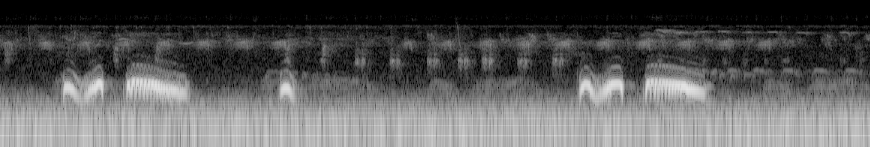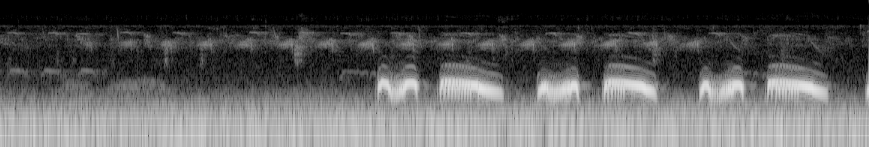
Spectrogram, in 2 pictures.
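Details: Spotted dove call for ground luring of wild doves: repeated cooing phrases, wavering double notes and falling longer coos, in an early burst, a short gap, then a rapid run of about five phrases. Faint high twittering and low rumble continue underneath.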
